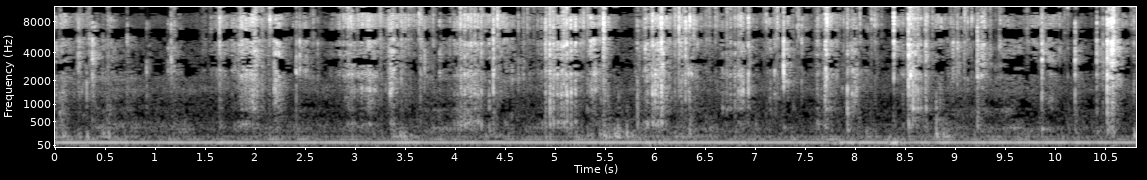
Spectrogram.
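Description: A utility knife shaves the embossed gold coating off a small solid soap bar, revealing the purple soap beneath. Repeated crisp, bright scraping and crackling strokes sit over a steady low hum throughout.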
